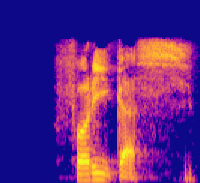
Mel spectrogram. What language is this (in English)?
Esperanto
